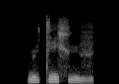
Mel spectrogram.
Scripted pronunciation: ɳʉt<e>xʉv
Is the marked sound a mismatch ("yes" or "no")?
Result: no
